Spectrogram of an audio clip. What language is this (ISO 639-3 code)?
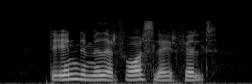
dan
